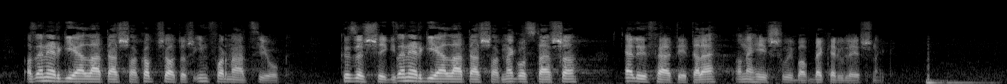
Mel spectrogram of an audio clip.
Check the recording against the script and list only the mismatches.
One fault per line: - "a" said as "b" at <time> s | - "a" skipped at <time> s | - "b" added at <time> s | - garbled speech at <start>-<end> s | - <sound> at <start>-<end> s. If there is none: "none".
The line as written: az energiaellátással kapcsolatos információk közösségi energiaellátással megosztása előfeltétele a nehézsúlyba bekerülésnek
- thud at 9.3-10.0 s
